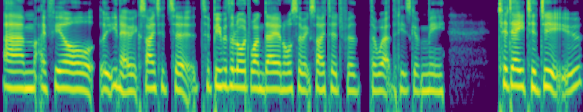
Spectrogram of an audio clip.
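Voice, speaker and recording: A woman's voice: mid-range voice, steady tone, moderate pace, a little mellow, no echo, studio quality. A woman, hosting an interview in casual chat, telling stories with many fillers and frequent laughs. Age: 40s. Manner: chatty storyteller, laughs often, many fillers. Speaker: podcast host.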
